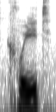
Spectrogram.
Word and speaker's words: Queet: Because if you want to shriek at me at high speed, 2 syllables is way too many syllables. So Quiet becomes Quiet, Quiet, Queet, Quiet, Queet. Ta-da. And yes, it sounds like queef, but it's not.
